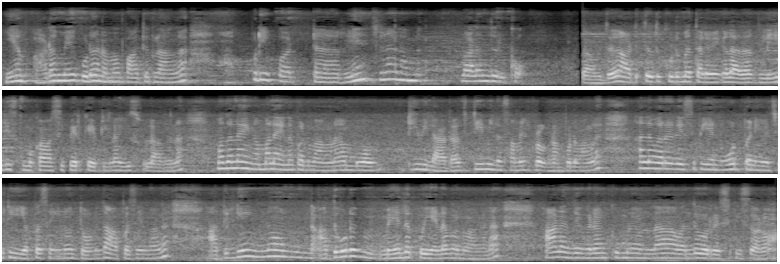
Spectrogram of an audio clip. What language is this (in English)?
Tamil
